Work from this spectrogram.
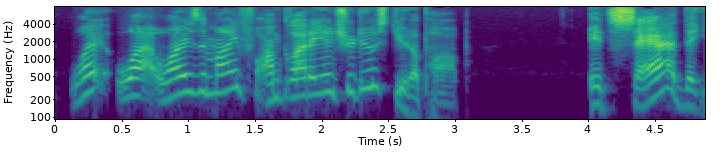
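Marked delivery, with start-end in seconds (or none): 0.1-3.1 raised whiny pitch; mock wounded protest; high mock whine.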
